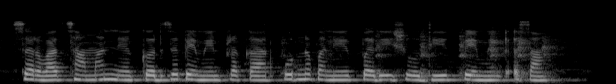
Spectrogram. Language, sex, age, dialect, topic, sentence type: Marathi, female, 25-30, Southern Konkan, banking, statement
